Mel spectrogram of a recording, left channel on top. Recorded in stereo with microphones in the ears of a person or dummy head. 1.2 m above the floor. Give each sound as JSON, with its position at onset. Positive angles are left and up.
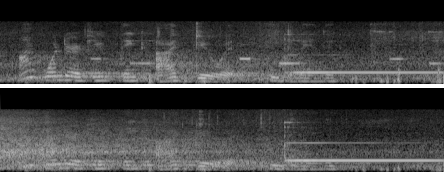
{"t": 0.2, "sound": "a woman speaking", "side_deg": 85, "distance_m": 5.0}
{"t": 2.8, "sound": "a clink", "side_deg": -35, "distance_m": 8.5}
